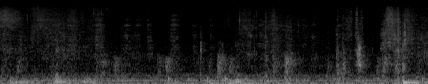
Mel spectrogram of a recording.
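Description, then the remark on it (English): A dog named Sophie gnawing on a bone: irregular, low crunching and scraping with occasional sharper clicks, fairly quiet and continuous, with no talking. “She's like chewing on the bone.”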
